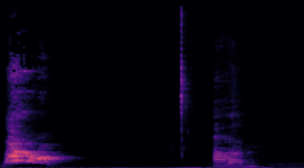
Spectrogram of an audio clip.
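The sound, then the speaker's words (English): A dog barks in the background during a meditation session: a loud burst of barking, a short pause with a faint click, then a shorter, whining bark. “deal with your barking dog in the background.”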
